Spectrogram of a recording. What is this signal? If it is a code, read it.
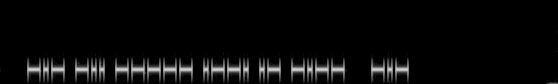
Morse code, heard as a keyed tone, about 30 wpm, 700 Hz. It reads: KD0PAY K
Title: Speed-Racing Common QSO Phrases - 30wpm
